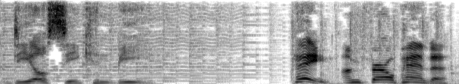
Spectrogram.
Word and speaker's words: FERALxPANDA: Hey, I'm FERALxPANDA. The X is silent.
